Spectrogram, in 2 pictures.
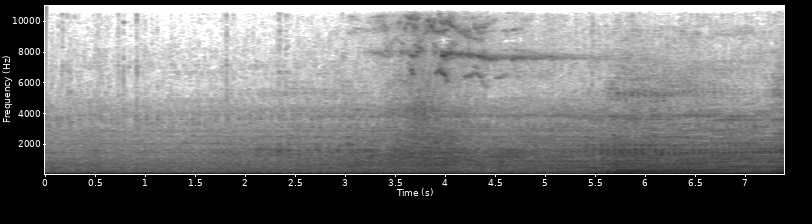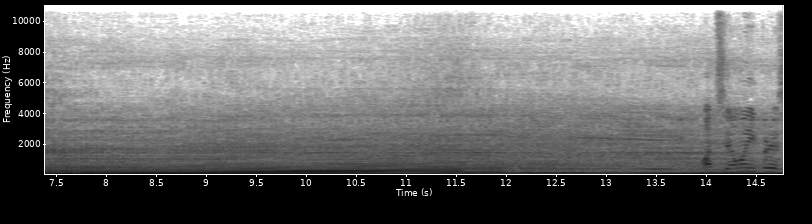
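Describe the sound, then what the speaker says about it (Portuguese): A 1957 Mercedes W100 car engine pulled hard in second gear, a loud, steady droning roar with rising pitch as revs climb, heard from inside the cabin with someone talking over it. "Vou afundar o pé agora, que é a parte que dá mais... Tô em segunda, vou passar em segunda."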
